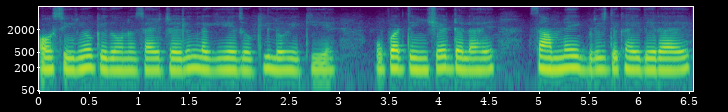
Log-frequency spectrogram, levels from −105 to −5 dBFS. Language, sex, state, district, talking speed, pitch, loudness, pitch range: Hindi, female, Uttar Pradesh, Etah, 220 wpm, 175 Hz, -21 LUFS, 175-185 Hz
